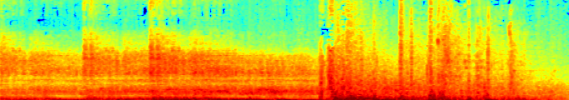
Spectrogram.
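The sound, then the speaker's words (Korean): Cannons fire at enemy ships in a naval battle. A loud, dense barrage of booms and rumbling blasts runs without pause, with sharper bursts breaking through the roar. “적선을 향해서 총통을 발포하라!”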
